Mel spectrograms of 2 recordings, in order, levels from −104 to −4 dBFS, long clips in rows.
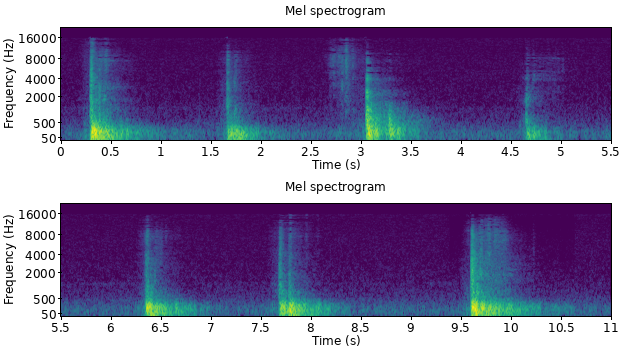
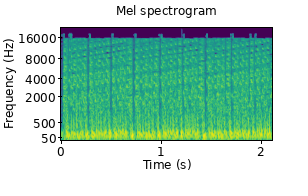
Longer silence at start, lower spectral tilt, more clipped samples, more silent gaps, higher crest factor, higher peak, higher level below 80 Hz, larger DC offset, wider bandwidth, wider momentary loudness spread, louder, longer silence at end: first, 0.3 s vs 0 s; first, -9 dB/octave vs -4 dB/octave; neither; neither; first, 26 dB vs 12 dB; about the same, 0 dBFS vs 0 dBFS; second, -36 dBFS vs -24 dBFS; neither; second, 10.5 kHz vs 19 kHz; first, 26 LU vs 0 LU; second, -22 LUFS vs -13 LUFS; first, 0.9 s vs 0 s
